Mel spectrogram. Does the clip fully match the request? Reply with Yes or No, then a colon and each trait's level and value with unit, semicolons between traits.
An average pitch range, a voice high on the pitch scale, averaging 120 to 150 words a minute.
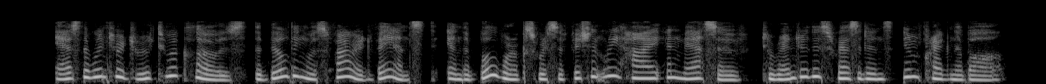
No: wide, 6.3 semitones; very high, 265 Hz; average, 145 wpm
